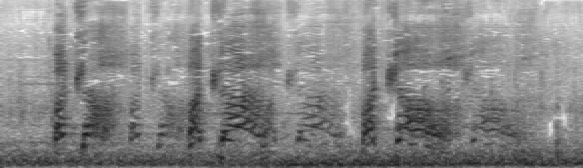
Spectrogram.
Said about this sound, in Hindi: और वहीं अचानक से पूरे होटल का माहौल अपने आप बदल जाता है पूरा का पूरा होटल जोर जोर से उनकी ओर चीखने लगता है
